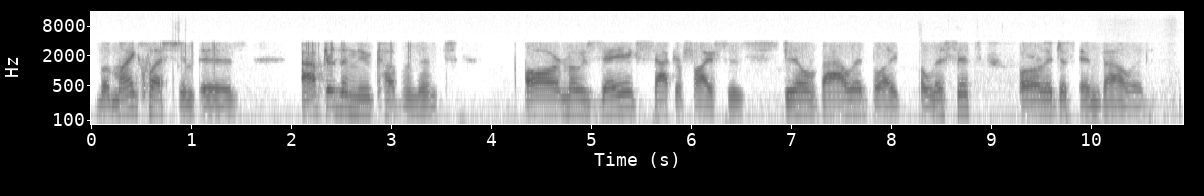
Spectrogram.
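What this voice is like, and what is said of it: Sick-sounding voice. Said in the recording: “Forgive my voice. I'm a little sick.”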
